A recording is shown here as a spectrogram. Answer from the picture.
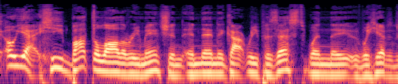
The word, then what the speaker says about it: LaLaurie: He bought the LaLaurie mansion, but then Is that how you say it? – LaLaurie, yeah. And that's on good authority.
